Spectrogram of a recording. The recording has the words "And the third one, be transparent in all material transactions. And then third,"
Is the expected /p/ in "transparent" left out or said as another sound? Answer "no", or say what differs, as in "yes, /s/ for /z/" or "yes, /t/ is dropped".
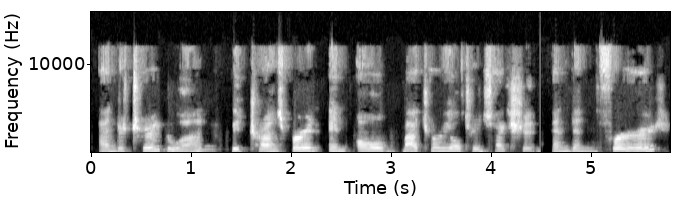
yes, /f/ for /p/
